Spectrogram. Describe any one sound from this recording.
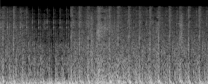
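Rapid gunshots crack from an automatic rifle.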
